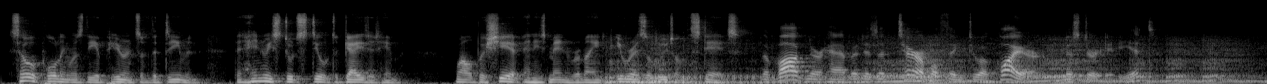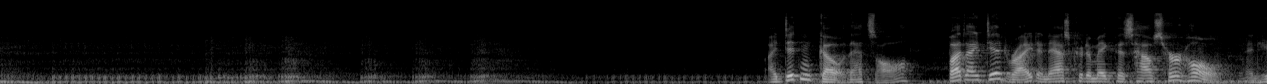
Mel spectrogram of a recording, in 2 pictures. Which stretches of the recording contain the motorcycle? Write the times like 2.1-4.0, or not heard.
5.9-25.3.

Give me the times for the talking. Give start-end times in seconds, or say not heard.
0.1-11.6, 20.4-25.3.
